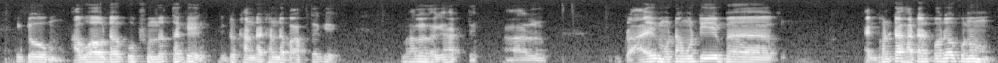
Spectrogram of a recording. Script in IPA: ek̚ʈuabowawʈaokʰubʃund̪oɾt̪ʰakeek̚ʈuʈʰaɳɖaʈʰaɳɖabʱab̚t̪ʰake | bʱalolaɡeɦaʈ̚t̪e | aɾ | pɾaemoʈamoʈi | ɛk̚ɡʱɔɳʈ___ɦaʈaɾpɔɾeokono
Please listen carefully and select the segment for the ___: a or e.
a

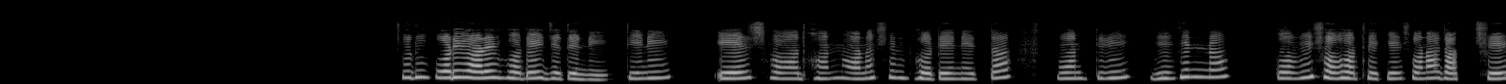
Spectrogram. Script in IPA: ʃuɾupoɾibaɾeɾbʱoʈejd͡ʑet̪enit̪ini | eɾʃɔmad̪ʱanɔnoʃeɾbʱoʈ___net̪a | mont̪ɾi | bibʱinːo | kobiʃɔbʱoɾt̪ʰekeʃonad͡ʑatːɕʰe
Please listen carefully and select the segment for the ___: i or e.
e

